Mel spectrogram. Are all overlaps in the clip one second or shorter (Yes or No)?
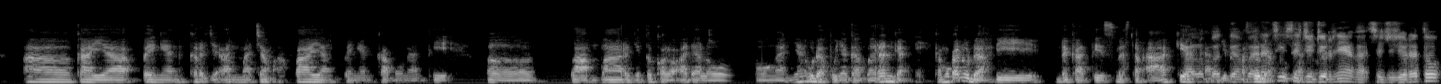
No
